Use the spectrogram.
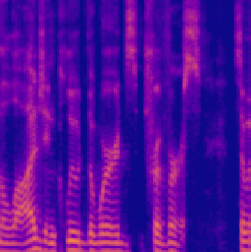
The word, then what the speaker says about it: Traverse: so I mean like it's TR it's Traverse but people probably call it Travers right correct so the car is Traverse but it's Traverse City so you got that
